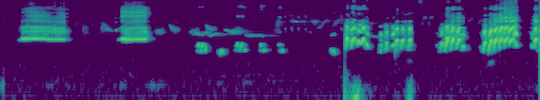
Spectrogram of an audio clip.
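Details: Raccoon heard at night, its sound likened to twirling cotton candy: two buzzy pulsed bursts, then soft low tooting notes, then a quicker run of harsh, stuttering, chattering bursts with a low thump.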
